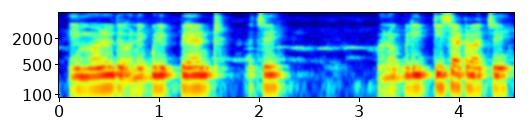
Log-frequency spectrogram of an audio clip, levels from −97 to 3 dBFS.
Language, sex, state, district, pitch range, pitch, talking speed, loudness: Bengali, male, Assam, Hailakandi, 140-150 Hz, 145 Hz, 105 wpm, -14 LUFS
